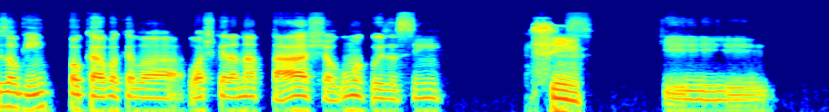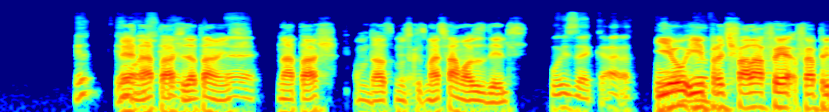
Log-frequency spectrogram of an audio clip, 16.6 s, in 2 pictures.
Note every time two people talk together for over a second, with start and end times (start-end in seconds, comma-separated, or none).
9.5-10.9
